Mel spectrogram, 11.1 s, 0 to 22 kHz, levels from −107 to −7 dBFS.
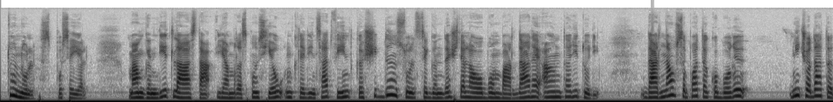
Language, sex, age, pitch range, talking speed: Romanian, female, 30-49, 185-235 Hz, 150 wpm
